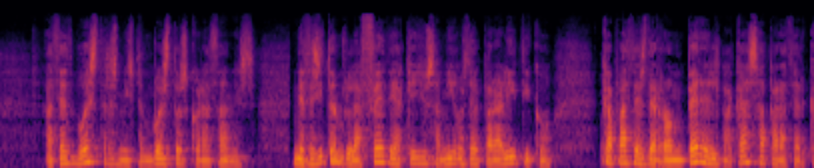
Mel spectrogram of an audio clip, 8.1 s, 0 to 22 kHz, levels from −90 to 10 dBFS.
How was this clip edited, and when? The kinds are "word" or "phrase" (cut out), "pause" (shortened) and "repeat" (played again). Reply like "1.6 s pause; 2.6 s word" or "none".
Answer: 1.4 s word; 2.9 s pause; 3.4 s word; 6.0 s word; 7.2 s phrase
